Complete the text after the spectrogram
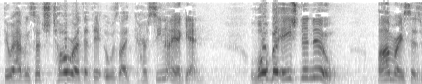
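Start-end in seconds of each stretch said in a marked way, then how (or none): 3.1-4.2 excited. Retold or imitated. Father reacting to the fire.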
